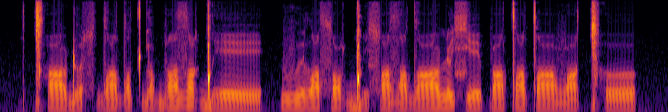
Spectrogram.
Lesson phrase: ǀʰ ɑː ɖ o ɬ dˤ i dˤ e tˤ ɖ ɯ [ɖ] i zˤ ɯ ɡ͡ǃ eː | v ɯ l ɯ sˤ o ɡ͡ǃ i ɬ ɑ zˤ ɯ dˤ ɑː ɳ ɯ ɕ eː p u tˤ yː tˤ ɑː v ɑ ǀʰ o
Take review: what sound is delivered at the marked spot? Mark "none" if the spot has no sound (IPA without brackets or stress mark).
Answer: b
